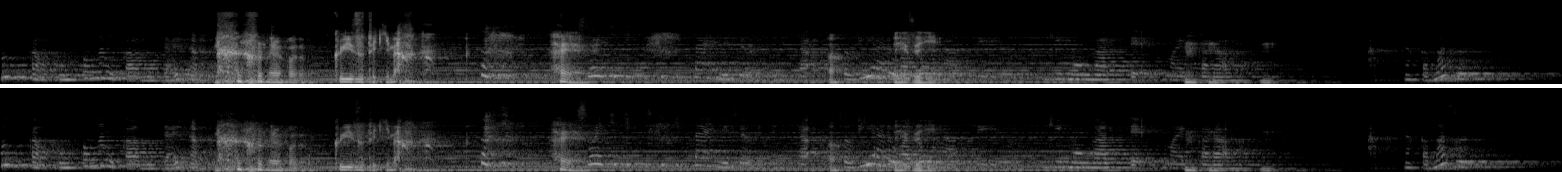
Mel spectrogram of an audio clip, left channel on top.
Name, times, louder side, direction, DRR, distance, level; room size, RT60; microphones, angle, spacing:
voice 1, 0.0-2.1 3.5-3.6 4.8-5.2 5.5-6.3 6.6-8.1 8.4-12.3 13.7-13.8 14.0-14.7, equal, 25° right, 1 dB, 3.9 m, -40 dB
sound 1, 1.6-10.8, equal, 20° left, 5.2 m, -46 dB
voice 2, 2.1-3.1 3.3-4.4 5.5-5.9 6.5-6.7 8.3-8.4 8.9-9.4 11.8-12.2 12.6-12.7, left 4 dB, 90° left, 13 dB, 0.9 m, -31 dB
28.0 x 26.5 x 4.1 m, 2.5 s
head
